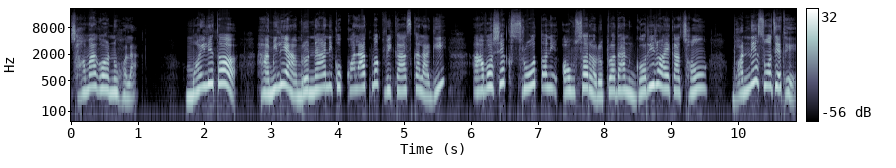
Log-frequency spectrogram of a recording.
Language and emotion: Nepali, surprised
